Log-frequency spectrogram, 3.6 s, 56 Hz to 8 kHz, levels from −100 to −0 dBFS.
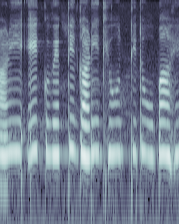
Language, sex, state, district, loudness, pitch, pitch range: Marathi, female, Maharashtra, Washim, -18 LUFS, 265 Hz, 255-275 Hz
